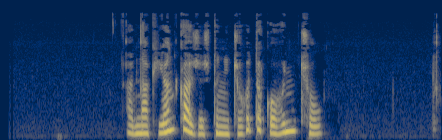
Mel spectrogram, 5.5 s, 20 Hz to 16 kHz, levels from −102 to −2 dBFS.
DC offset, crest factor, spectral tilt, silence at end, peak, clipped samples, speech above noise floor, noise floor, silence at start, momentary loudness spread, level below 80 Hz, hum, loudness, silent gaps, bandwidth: under 0.1%; 22 dB; -6 dB/octave; 1.5 s; -6 dBFS; under 0.1%; 51 dB; -76 dBFS; 1.6 s; 8 LU; -78 dBFS; none; -25 LUFS; none; 10.5 kHz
